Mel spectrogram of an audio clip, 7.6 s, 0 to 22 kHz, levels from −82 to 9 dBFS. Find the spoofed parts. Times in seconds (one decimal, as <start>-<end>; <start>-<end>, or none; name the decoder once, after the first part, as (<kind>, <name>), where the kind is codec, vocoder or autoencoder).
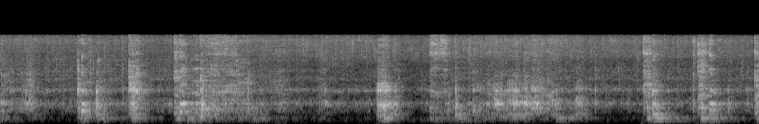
2.5-3.2 (autoencoder, DAC-VAE)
